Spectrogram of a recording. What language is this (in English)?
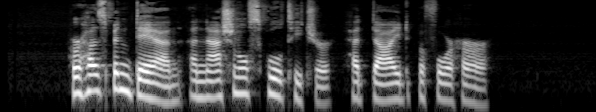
English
